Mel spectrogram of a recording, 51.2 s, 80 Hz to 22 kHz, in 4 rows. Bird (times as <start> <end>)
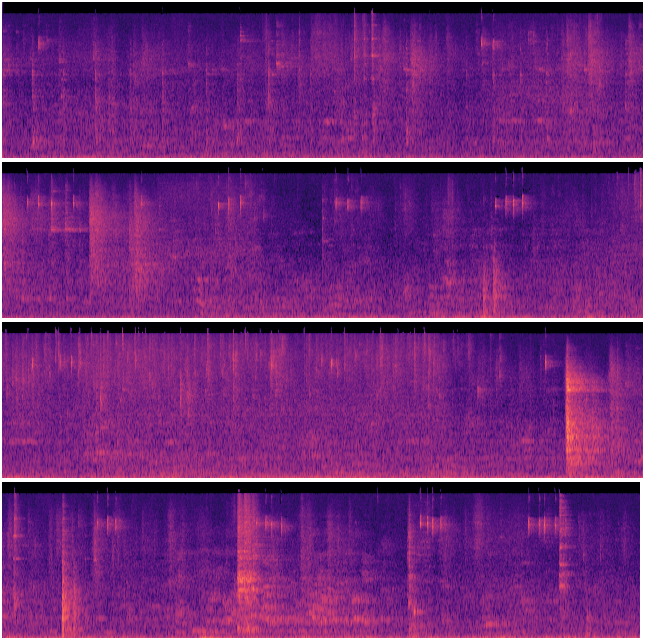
16.8 17.9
